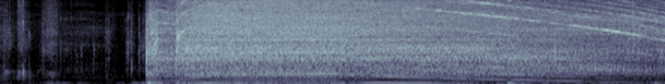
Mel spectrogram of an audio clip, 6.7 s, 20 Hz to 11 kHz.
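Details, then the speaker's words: Bosch PSB 550 RET drill with faulty chuck needing replacement, motor itself fine; spins up sharply to a high steady whine then winds down smoothly without grinding, chuck not working well but still turns. "Works. Just a chuck isn't working the best. Well, still turns."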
